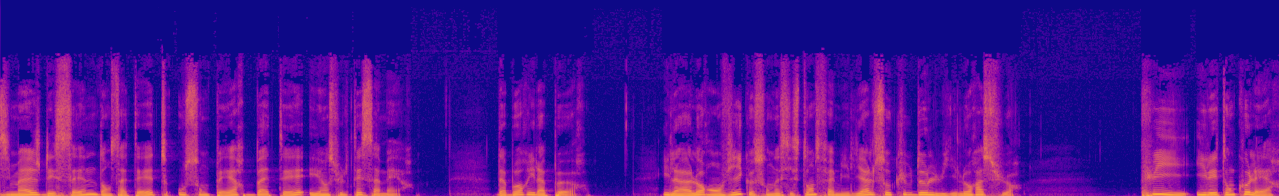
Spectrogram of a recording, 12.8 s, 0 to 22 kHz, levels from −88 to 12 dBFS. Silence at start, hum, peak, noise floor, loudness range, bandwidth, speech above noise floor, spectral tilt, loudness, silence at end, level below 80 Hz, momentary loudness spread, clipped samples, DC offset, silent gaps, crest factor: 0 s; none; -2 dBFS; -62 dBFS; 3 LU; 16 kHz; 47 dB; -6 dB/octave; -15 LUFS; 0 s; -32 dBFS; 8 LU; under 0.1%; under 0.1%; none; 14 dB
